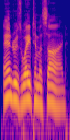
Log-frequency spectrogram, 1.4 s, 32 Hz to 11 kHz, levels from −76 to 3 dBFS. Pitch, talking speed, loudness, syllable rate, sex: 155 Hz, 170 wpm, -17 LUFS, 6.4 syllables/s, male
